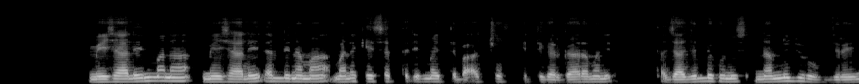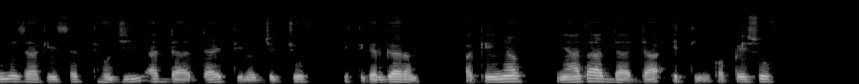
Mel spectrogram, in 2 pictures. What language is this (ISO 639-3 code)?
orm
